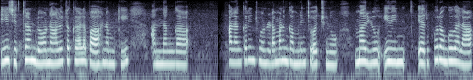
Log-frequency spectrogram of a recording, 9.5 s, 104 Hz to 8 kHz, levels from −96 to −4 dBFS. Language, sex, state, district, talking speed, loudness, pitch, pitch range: Telugu, female, Andhra Pradesh, Chittoor, 120 wpm, -16 LUFS, 275 Hz, 260-295 Hz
